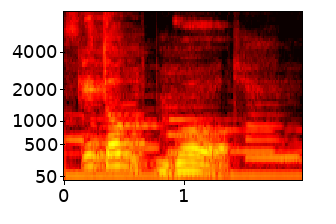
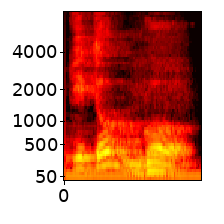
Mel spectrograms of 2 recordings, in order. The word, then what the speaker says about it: কৃতজ্ঞ: কৃতজ্ঞ, এটা প্রচলিত ভুল, বলতে হবে কৃতজ্ঞ। কয়ডিকার ত গ গ ওকার, কৃতজ্ঞ।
